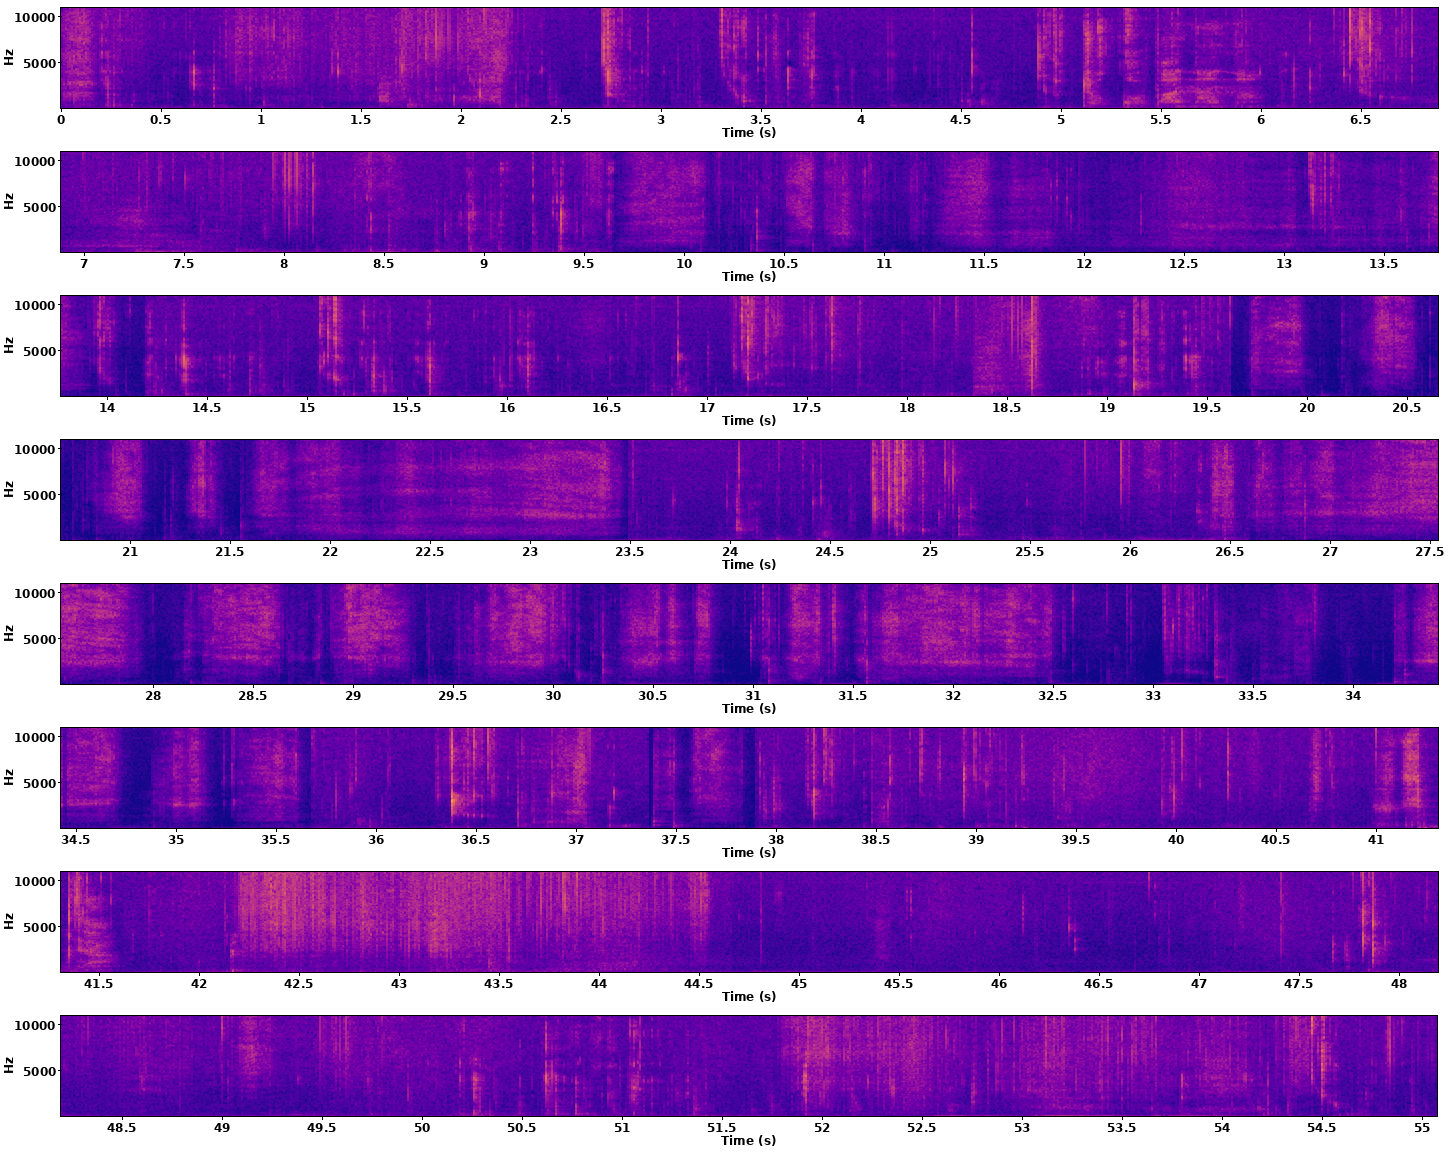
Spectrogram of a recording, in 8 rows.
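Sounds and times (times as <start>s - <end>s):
person chewing: 0.0s - 5.2s, 6.1s - 11.0s, 13.1s - 17.8s, 36.3s - 44.7s, 47.6s - 55.0s.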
